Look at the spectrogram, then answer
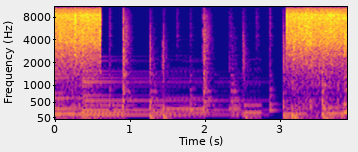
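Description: Peas tipped into a hot pan on high flame hiss loudly in a bright, broad sizzle at the start and again at the end, with melodic background music filling the middle stretch.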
